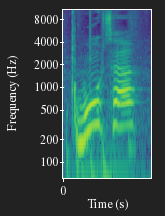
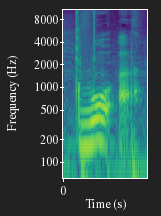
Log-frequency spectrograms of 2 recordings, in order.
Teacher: We either pronounce it as it should be with the T, or we replace it with a glottal stop.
